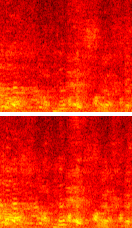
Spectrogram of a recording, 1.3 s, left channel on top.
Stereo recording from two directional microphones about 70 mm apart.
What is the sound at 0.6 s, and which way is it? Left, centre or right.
Chuckle, right.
